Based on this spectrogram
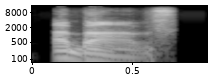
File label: "above", British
